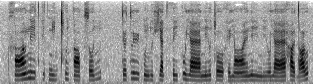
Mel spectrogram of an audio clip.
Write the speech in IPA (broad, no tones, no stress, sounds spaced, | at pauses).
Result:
x ɑ̃ː ʊ̯ n iː t k i t ɲ i ʎ cʰ u ʎ t ɑ̃ː p s o ʎ | t ø t l yː k ũ ʎ o ç æ t θ i k u j æː n i ʊ̯ c oː h e j ɑ̃ː ɪ̯ n iː ŋ iː ʊ̯ j æː h ɑ ə̯ d ɑ ʊ̯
